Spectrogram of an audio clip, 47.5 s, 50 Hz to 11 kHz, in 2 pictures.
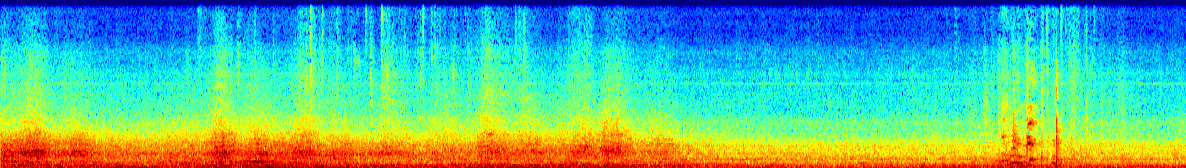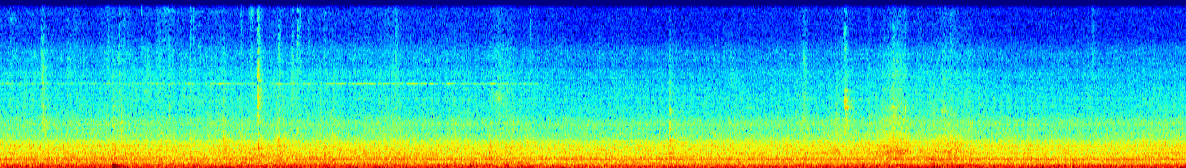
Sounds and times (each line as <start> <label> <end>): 0.0 cars driving past 13.8
0.0 buses 47.4
0.0 trucks 47.4
19.1 People walking past 22.8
